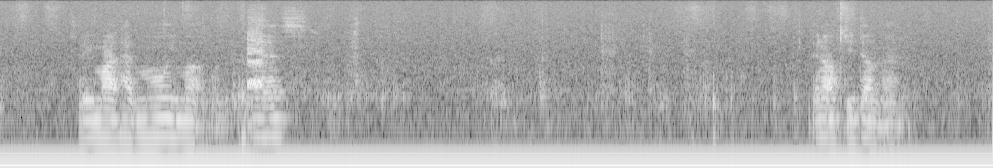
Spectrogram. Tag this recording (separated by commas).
Speech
